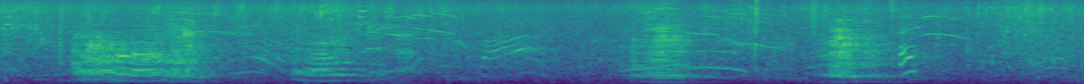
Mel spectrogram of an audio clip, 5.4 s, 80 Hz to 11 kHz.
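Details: Sea lions at feeding time in 2014, giving three loud, hoarse barking bursts, the first the longest. Visitors chat and call out close by throughout.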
